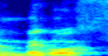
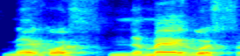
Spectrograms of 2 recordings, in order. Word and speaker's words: Nemegos: What's the megos? Megos. Nemegos. I gotta respell that. Nemegos. In front of the M, you're supposed to put that N.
